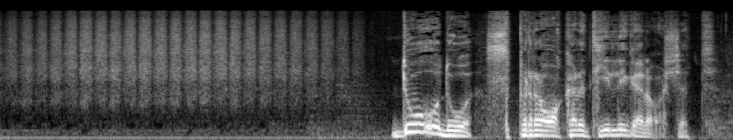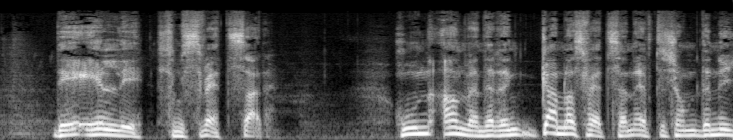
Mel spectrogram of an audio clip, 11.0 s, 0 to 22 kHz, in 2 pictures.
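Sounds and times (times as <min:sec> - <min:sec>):
body filler on a repair being sanded down in a garage: 0:00.0 - 0:02.8
speech: 0:03.0 - 0:07.6, 0:08.5 - 0:10.9.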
